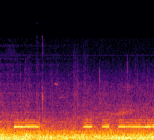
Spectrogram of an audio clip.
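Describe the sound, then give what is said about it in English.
Steady, loud vehicle rumble fills an ambulance bay in falling snow while a high-pitched reversing beep sounds in repeated bursts, pausing briefly midway. No one speaks. “Uh, Mark is standing out in the ambulance bay watching the snow.”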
